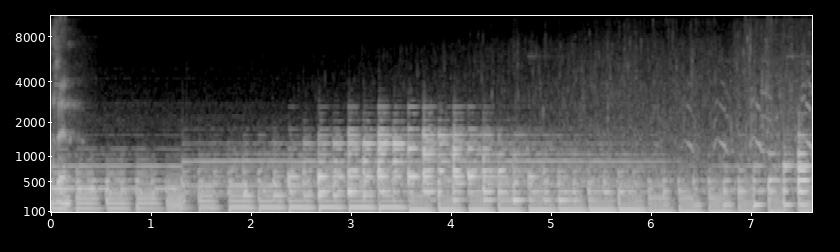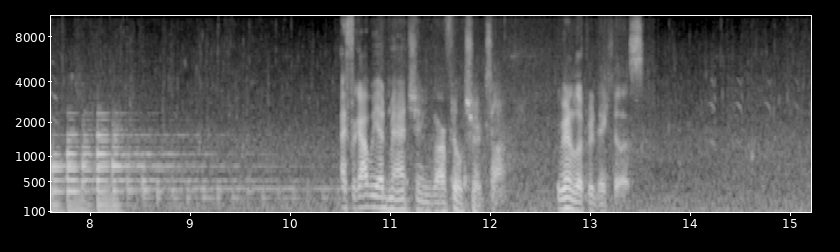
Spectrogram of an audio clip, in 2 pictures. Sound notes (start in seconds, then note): 0.3 gentle music; 6.3 birds squawking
